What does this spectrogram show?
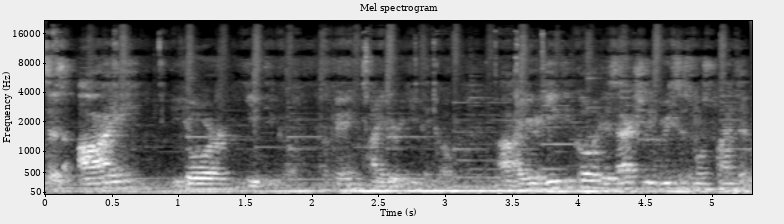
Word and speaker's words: Agiorgitiko: Um it's pronounced as I your okay is actually Greece's most planted red grape variety.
